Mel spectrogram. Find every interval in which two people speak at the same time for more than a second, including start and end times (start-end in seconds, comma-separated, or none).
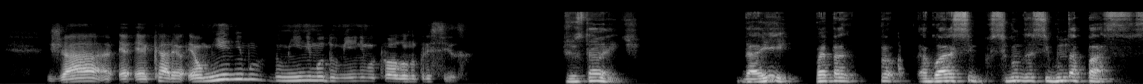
none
